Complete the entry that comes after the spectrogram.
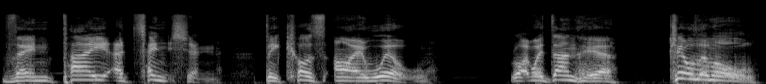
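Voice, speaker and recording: An actor playing a menacing, taunting male bandit leader with a gravelly voice in a game. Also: on the high side, sing-song, extremely slow, dry recording, full character voice. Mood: gloating, aggressive. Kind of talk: scripted game cutscene acting.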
